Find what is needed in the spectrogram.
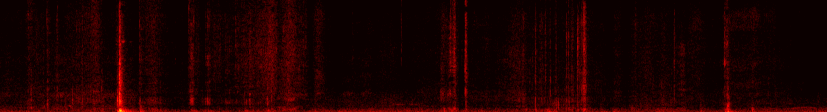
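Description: Minivan seat being handled: a sharp latch click about a second in and another near the end, with faint rustling between.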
